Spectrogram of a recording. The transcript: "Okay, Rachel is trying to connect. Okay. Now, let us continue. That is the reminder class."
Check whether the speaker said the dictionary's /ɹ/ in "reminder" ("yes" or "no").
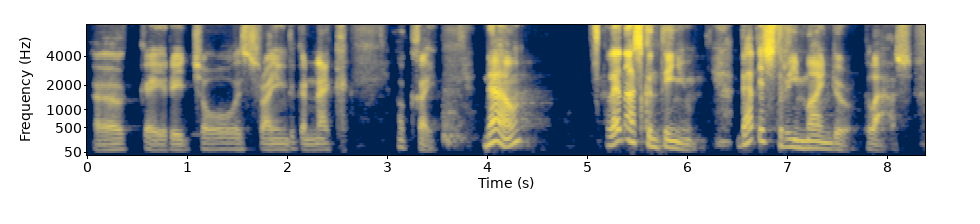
yes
